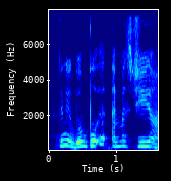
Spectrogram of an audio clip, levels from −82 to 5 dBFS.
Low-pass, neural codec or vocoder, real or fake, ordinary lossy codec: none; none; real; none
